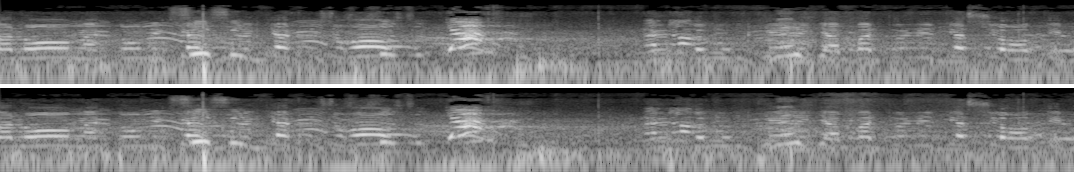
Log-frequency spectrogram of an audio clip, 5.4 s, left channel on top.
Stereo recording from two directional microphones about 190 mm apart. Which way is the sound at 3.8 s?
Centre (ahead or behind).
